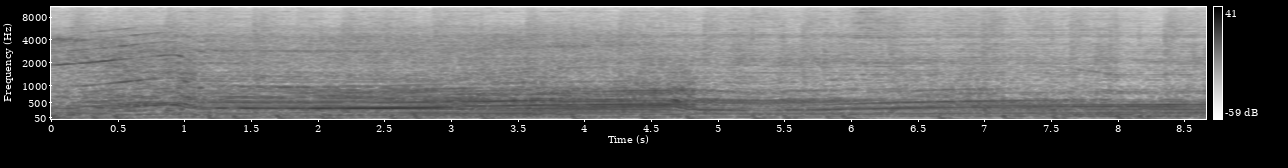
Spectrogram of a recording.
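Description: A Demon muscle car engine roars loud as it accelerates hard toward a top speed of 211 mph, its pitch climbing steadily and dipping twice at gear shifts, with the throaty drone continuing throughout and no voices.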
